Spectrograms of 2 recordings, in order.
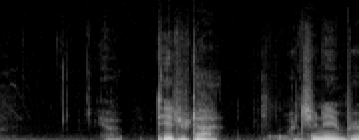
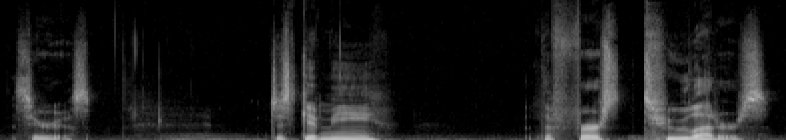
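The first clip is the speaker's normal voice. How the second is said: usual speaking voice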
